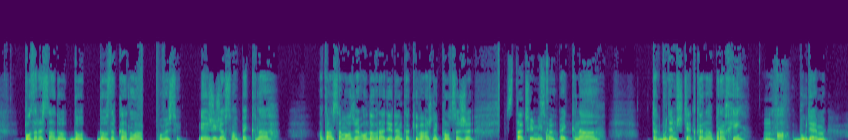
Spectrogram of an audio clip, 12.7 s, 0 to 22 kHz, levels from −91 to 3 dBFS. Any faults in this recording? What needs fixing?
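Twice the speech is interrupted by a short burst of hiss that collapses into near silence before the talker returns: from 1.99 to 2.42 s, with a hole of about 214 ms, and from 7.46 to 7.57 s, with a gap of about 86 ms. This is a wireless microphone squelch dropout. The radio link from the transmitter weakened until the receiver's squelch gate shut off its output rather than pass static, then reopened once the signal recovered. To prevent it, improve the RF path with line-of-sight antenna placement, fresh transmitter batteries, a clear frequency and, where possible, a diversity receiver.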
